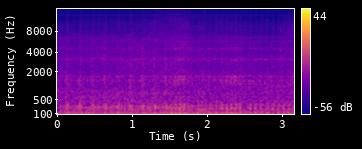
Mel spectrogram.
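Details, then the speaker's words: Single-cylinder motorcycle from a Triumph Speed 400 vs Royal Enfield Guerrilla 450 comparison, just after a cold start. The automatic choke lifts revs from low to just over 2,000 rpm; a quick, even thump at raised idle while warming up. Normal cold-start fast idle. "You can hear like the automatic choke kicking because it started off quite low revs and now it's ticking over at just over 2,000 RPM."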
